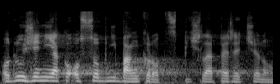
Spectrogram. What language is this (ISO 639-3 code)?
ces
